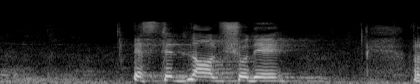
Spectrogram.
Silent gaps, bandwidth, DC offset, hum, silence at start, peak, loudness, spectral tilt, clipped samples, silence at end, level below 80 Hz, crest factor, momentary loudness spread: none; 8 kHz; under 0.1%; none; 0 s; -6 dBFS; -20 LUFS; -5.5 dB/octave; under 0.1%; 0 s; -42 dBFS; 18 dB; 21 LU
